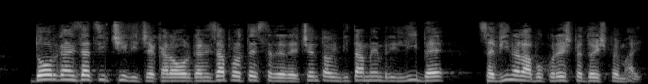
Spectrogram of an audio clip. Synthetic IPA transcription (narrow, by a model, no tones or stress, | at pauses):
d̪o̞wəorɡanizat̪sijt͡ʃivit͡ʃe̞kaɾeaworɡanizat̪̚pɾo̞t̪e̞st̪e̞le̞ɾe̞t͡ʃe̞nt̪awinvit̪at̪me̞mbɾilibe̞ | səvinəlabukuɾe̞ʃt̪̚ʲpe̞d̪o̞jʃpe̞maj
